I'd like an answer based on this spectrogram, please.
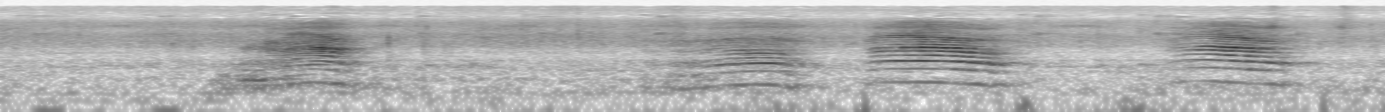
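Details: Domestic cat calling during mating season, with four long wavering yowls rich in harmonics, each about a second long, spaced one to two seconds apart, against low background noise.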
